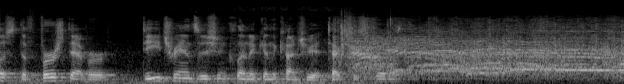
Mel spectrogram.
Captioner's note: applause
